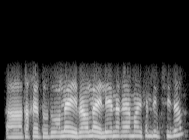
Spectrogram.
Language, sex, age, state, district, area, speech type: Assamese, female, 30-45, Assam, Udalguri, rural, conversation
